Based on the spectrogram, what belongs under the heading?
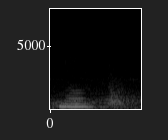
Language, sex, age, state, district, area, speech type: Maithili, female, 45-60, Bihar, Madhepura, rural, read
